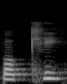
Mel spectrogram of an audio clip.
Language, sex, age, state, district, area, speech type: Odia, female, 18-30, Odisha, Puri, urban, read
